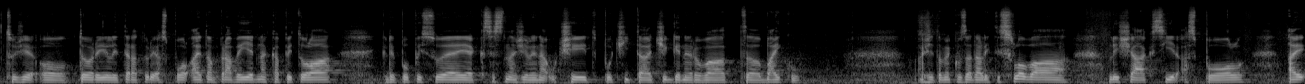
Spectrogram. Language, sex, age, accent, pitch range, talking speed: Czech, male, 20-39, native, 110-130 Hz, 155 wpm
